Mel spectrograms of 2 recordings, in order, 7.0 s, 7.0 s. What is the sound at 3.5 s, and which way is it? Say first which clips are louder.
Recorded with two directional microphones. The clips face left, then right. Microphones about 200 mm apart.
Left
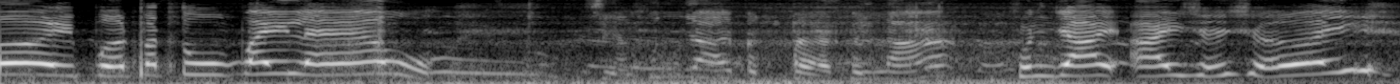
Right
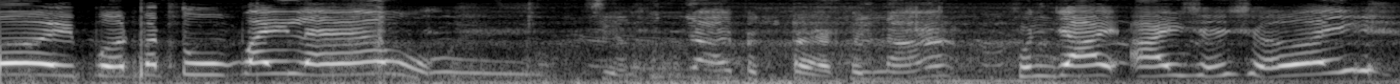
Speech: right 2 dB; 20° right (ahead or behind).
